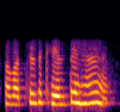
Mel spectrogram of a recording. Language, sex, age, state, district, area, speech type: Hindi, female, 30-45, Uttar Pradesh, Jaunpur, rural, conversation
